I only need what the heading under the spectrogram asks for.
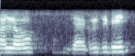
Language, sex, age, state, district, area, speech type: Gujarati, female, 60+, Gujarat, Kheda, rural, conversation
